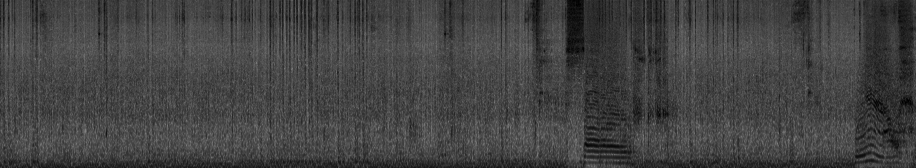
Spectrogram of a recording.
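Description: Loud, steady rumbling noise from a faulty microphone, heaviest in the low end, with a brief falling tone of voice about twelve seconds in.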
